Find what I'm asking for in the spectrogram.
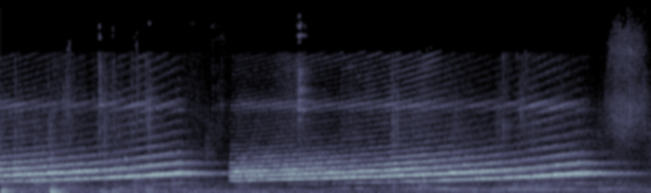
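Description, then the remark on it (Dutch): A fire alarm blares continuously with a harsh, high electronic tone that rises and sweeps, briefly cutting out around two seconds before resuming loud, set off as a dish is finished cooking, with no actual fire. “Elke keer als we een gerecht afmaken, dan gaat het brandalarm af.”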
